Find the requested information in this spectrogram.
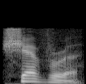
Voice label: "chevre", English

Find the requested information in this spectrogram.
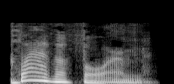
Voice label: "claviform", English

